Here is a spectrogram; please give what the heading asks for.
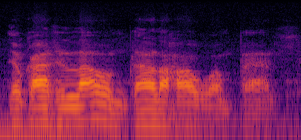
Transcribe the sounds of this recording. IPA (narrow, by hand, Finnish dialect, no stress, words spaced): jokɑ silːæ on tæːlæ hɑuʋɑm pæːlːæ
